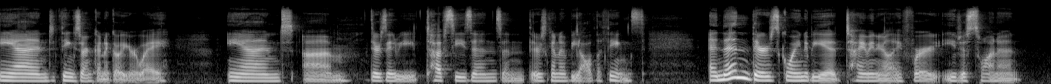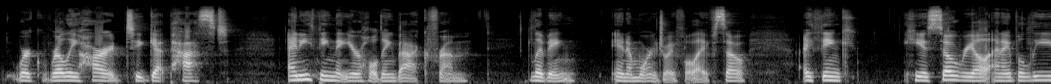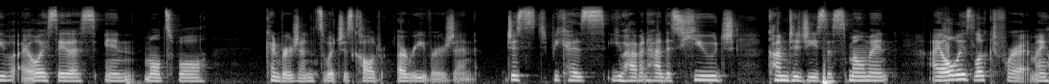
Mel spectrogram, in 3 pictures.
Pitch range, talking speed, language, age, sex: 165-190 Hz, 185 wpm, English, 20-39, female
